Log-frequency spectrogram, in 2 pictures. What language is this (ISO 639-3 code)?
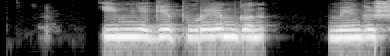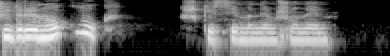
chm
